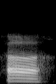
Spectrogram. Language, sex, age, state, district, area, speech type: Kashmiri, male, 30-45, Jammu and Kashmir, Pulwama, rural, conversation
